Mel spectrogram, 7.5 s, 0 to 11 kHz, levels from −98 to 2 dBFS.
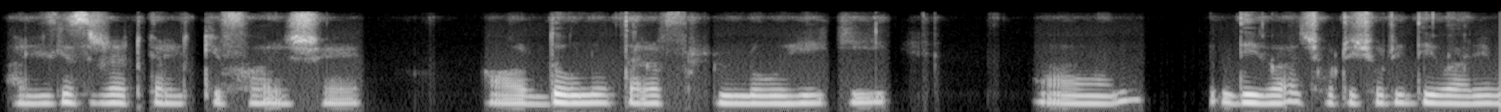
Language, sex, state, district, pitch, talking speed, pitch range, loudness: Hindi, female, Uttar Pradesh, Lucknow, 185 Hz, 135 wpm, 180-195 Hz, -19 LUFS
